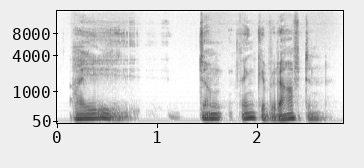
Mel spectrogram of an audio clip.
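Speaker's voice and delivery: murmuring. [name] answers Peter's question: murmured. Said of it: "murmured [name]".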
